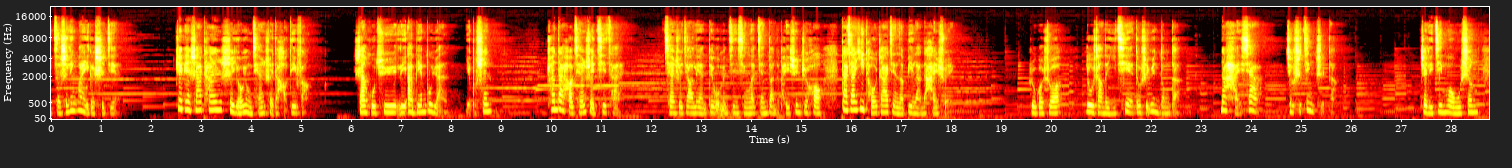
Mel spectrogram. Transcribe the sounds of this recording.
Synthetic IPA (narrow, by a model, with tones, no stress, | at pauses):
t͡sɤ˧˥ʂɻ̩˥˧li˥˧ŋwa˥˩ɪi˧˥ɡə˧ʂɻ̩˥˧t͡ɕjɛ˥˩ | ʈ͡ʂɤ˥˧pʰjɛ˥˩nʂa˥t̪ʰa˥nʂɻ̩˥˩jo˧˥ʊjʊ˥˩ŋt͡ɕʰjɛ˧˥nʂwe˨˩ɪd̪ə˦xɑ˨˩ʊt̪i˥˩fɑ˨˩˦ŋ | ʂa˥nxu˧˥t͡ɕʰy˥li˧˥ʔa˥˩npjɛ˥npu˥˩ɥɛ̰˧˥njɛ̰˨˩pu˥˩ʂə˥n | ʈ͡ʂʰwa˥nt̪a˥˩ɪxɑ˨˩ʊt͡ɕʰjɛ˧˥nʂwe˨˩ɪt͡ɕʰi˥˩t͡sʰa˧˩˦ɪ | t͡ɕʰjɛ˧˥nʂwe˨˩ɪt͡ɕjɑ˥˧ʊljɛ˥˧nt̪we˥˩ɪwɔ̰˨˩mʔə̰˦nt͡ɕi˥˩nɕi˧˥ŋlə˧t͡ɕjɛ˧˥nt̪wa˨˩nd̪ə˦pʰe˧˥ɪɕy˥˩nʈ͡ʂɻ̩˥xo˥˩ʊt̪a˥˩t͡ɕja˥i˥˩t̪ʰo˧˥ʊʈ͡ʂa˥t͡ɕi˥˩nlə˩pi˥˩la˧˥nd̪ə˧xa˧˥ɪʂwḛ˨˩˦ɪ | ɻu˧˥kwɔ˨˩ʂwɔ˥ | lu˥˧ʂɑ˥˩ŋd̪ə˩i˧˥t͡ɕʰjɛ˥˩t̪o˥ʊʂɻ̩˥˧y˥˧nt̪ʊ˥˩ŋd̪ə̰˩ | na˥˩xa˨˩ɪɕja˥˧t͡ɕjo˥˧ʊʂɻ̩˥˧t͡ɕi˥˩ŋʈ͡ʂɻ̩˨˩d̪̥ə˦ | ʈ͡ʂɤ˥˩li˨˩t͡ɕi˥˧mwɔ˥˩u˧˥ʂɤ˥ŋ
